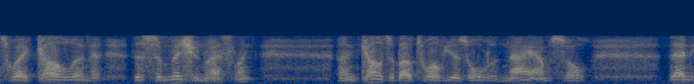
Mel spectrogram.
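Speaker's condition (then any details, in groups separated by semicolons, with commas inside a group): Voice box damage after neck operation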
